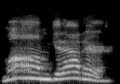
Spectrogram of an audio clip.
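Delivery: loud, high, drawn-out holler; imitated dad's yell. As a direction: mimic an impatient dad hollering down the hall. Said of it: "he's yelling".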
